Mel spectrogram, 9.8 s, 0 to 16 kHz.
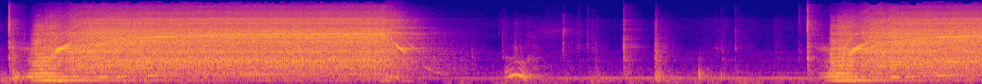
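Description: Hitachi C10RJ table saw motor, with no blade fitted, switched on: it spins up with a rising whine, runs steadily for about three and a half seconds, then is switched off and winds down. About eight seconds in it is started again and spins up the same way. The saw is starting and running normally again after its faulty soft start was replaced.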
